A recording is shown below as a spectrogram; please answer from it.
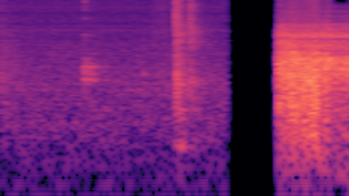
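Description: A few faint clicks, then a moment of dead silence broken by a sudden loud burst of digital glitch noise near the end: a transition sound effect.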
